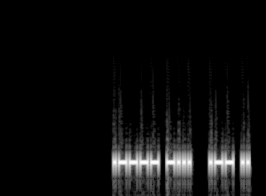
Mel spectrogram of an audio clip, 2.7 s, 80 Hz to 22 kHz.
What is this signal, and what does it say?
Morse code, heard as a keyed tone, about 45 wpm, 700 Hz. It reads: 1B WI
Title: Field Day Exchanges - 45wpm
